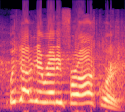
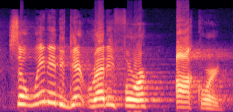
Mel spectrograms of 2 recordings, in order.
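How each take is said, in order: First: Preacher's shout. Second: Said in the usual way. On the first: Shown as a demonstration. Pastor rousing the congregation, fast high shout.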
